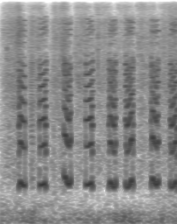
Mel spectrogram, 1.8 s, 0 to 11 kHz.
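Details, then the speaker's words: Metal detector at an old coal mining town site; weird fuzzy tone, rapid warbling beeps with a rough buzzy edge, target ID 65; non-ferrous target, dug up as a harmonica reed. "this signal this signal right here it's kind of got a weird weird tone to it it's kind of got a fuzzy tone you hear that's kind of got a fuzzy tone to it"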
